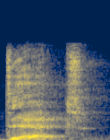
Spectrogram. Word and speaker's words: debt: a certain level of debt okay D EBT don't pronounce the beat it's spelt with a B but you don't pronounce the me that it's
